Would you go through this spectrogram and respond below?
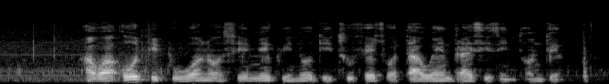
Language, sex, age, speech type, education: Nigerian Pidgin, male, 15-29, spontaneous, tertiary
